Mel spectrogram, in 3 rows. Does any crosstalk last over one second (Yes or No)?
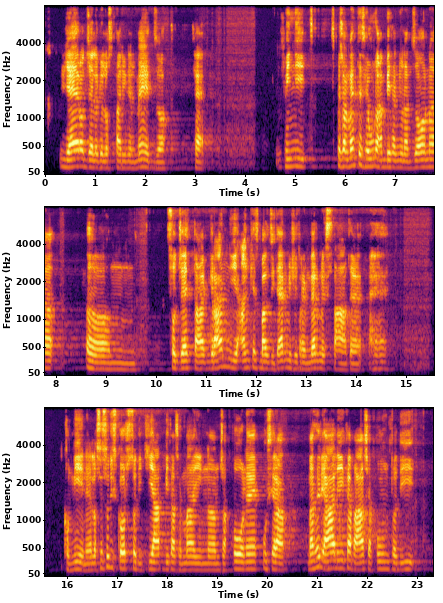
No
